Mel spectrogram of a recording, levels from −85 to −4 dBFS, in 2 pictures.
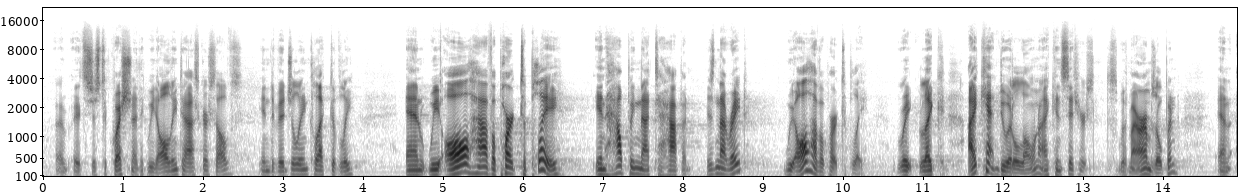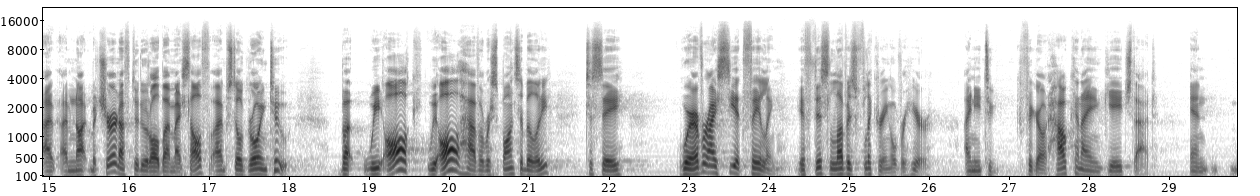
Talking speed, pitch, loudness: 200 wpm, 110 Hz, -25 LUFS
